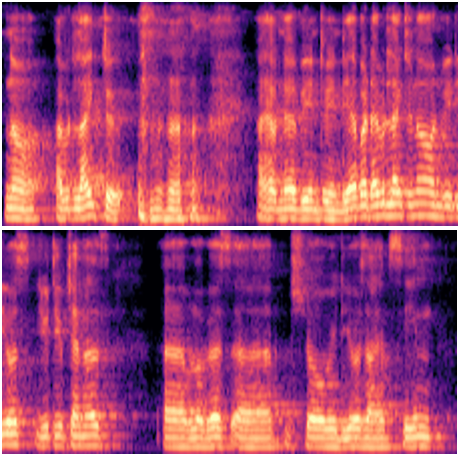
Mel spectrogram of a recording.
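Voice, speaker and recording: A man's voice: medium pitch, flat delivery, normal speed. A man from Sri Lanka who works as a tutor, chatting casually in English practice and often repeating words and restarting. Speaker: tutor and teacher.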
